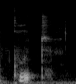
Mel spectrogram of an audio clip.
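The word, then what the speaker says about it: cote: Une côte sans second T ni accent circonflexe en dessin industriel, une côte de tableau de maître, la côte du président de la République, tout cela se prononce avec un O ouvert comme dans cocotte.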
